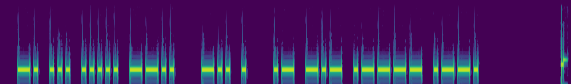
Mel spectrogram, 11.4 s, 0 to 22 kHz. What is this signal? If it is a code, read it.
Morse code, heard as a keyed tone, about 16 wpm, 700 Hz. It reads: NS5Z DE AK1P
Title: USA Callsign DE Callsign - 4 Characters - 15wpm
